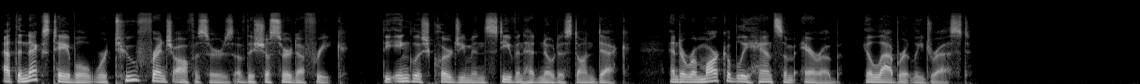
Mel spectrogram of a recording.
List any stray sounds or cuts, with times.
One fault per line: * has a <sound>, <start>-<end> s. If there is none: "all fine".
all fine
